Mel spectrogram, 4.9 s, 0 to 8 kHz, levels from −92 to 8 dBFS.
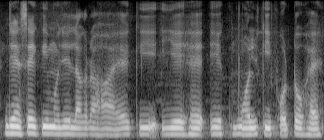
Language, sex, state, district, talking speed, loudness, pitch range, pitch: Hindi, male, Madhya Pradesh, Bhopal, 170 wpm, -15 LUFS, 130-145 Hz, 135 Hz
